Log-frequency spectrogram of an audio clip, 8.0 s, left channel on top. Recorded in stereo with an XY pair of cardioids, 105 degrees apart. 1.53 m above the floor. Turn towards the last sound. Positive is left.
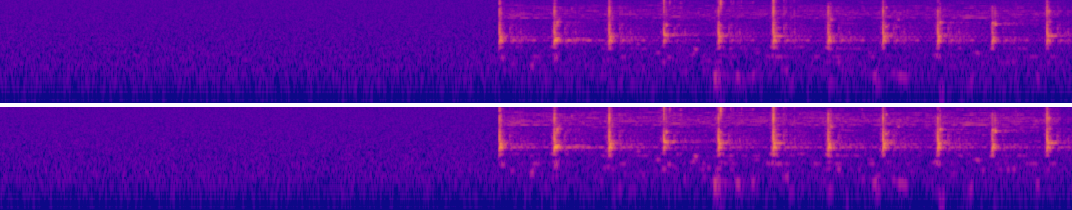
turn(degrees=-30)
